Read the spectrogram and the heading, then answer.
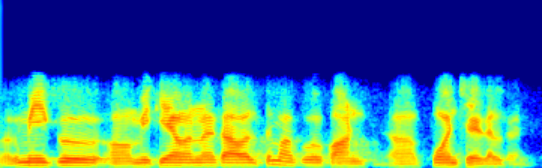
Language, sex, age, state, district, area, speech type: Telugu, female, 18-30, Andhra Pradesh, West Godavari, rural, conversation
